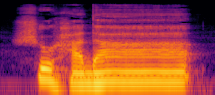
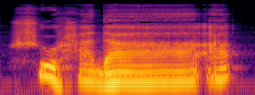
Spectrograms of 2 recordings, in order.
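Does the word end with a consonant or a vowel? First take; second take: consonant; vowel. First: The word ends without a final vowel. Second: The word ends with a short final vowel. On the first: The reciter stops or pauses on this word. "cette voyelle est remplacée par un soukoun" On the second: The recitation continues to the next word. "tel qu'il doit être prononcé dans le cas d'une récitation continue"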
